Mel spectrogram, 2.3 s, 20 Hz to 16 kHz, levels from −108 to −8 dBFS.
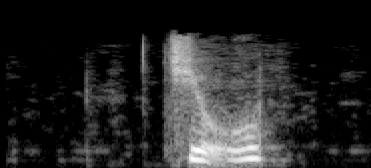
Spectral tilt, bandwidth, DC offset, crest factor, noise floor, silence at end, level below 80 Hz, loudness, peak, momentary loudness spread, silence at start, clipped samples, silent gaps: -5.5 dB/octave; 7.6 kHz; under 0.1%; 18 dB; -75 dBFS; 0.7 s; -62 dBFS; -17 LUFS; -2 dBFS; 16 LU; 1.05 s; under 0.1%; none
